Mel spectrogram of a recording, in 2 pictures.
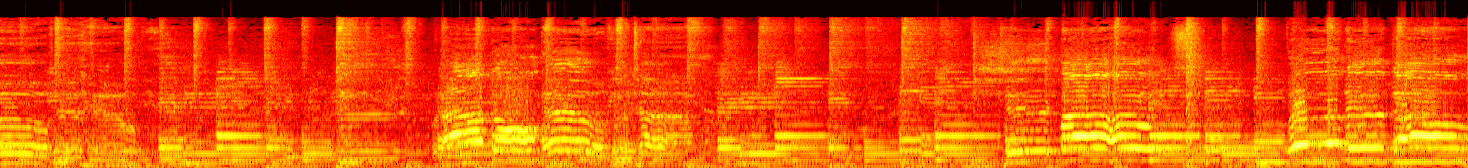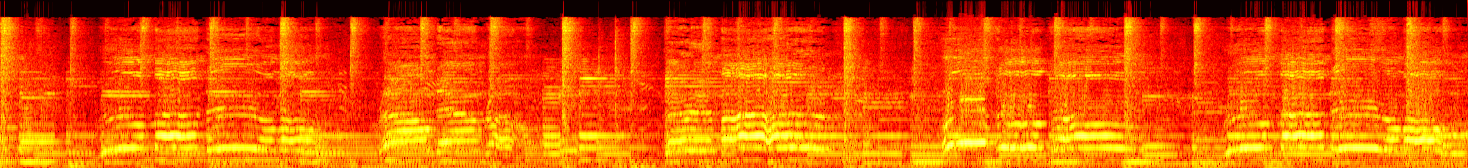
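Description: Live blues song: a man singing over guitar, the voice coming in about four seconds in.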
